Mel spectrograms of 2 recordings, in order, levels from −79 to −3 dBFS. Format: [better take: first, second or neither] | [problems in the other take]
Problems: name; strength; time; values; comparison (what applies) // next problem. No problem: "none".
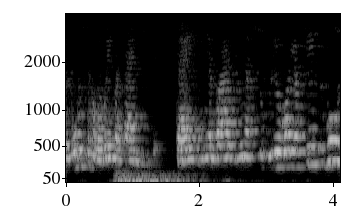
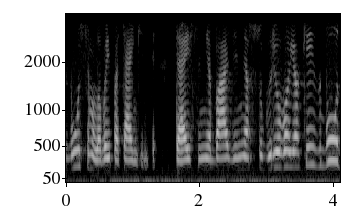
second | noise reduction (classical method WPE with log-MMSE)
